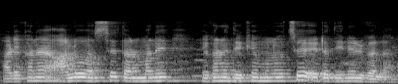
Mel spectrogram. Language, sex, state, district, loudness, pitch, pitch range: Bengali, male, West Bengal, Paschim Medinipur, -14 LUFS, 160 Hz, 150-170 Hz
